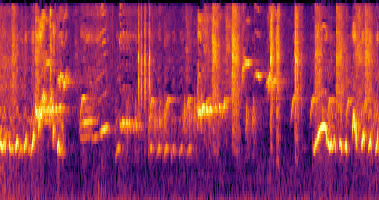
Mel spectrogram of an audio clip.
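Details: White-rumped shama, a bird starting to sing vigorously again after moulting, giving varied clear whistled phrases around mid-high pitch with quick rising and falling notes, interspersed with harsh broadband chacks and rattles.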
